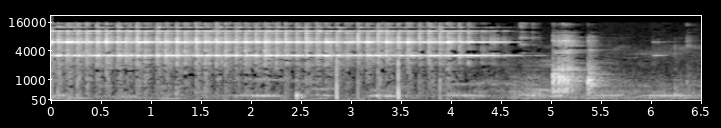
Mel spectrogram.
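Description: Pooja hand bell rung rapidly and without a break, a bright high ringing that dies away a little after four seconds in. A short clatter follows about a second later.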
